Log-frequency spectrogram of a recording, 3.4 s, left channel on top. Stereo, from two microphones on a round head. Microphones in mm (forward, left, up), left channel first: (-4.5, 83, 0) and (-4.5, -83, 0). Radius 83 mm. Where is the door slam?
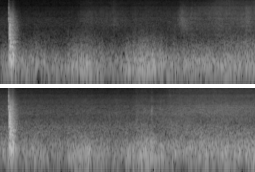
30° right (ahead or behind).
